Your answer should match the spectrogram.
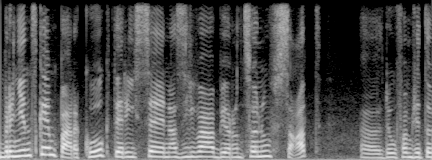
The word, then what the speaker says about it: Bjørnson: Právě jsme v brněnském parku, který se nazývá Bjørnsonův sad. Doufám, že to vyslovuju správně. Ano, výborně, protože tam je O přeškrtnuté a to se vyslovuje jako E. Takže Bjørnson, výborně.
